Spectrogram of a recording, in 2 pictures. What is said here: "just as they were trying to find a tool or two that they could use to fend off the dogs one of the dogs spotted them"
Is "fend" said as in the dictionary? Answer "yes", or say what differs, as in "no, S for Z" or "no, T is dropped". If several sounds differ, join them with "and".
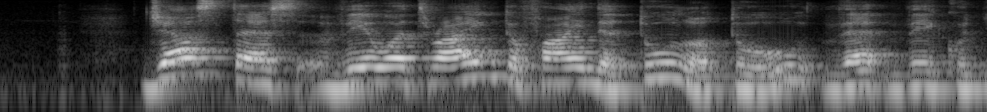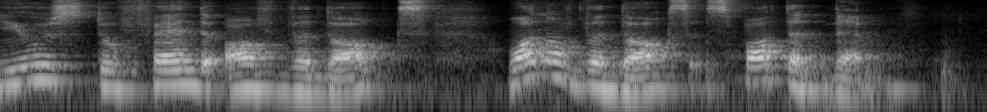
yes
